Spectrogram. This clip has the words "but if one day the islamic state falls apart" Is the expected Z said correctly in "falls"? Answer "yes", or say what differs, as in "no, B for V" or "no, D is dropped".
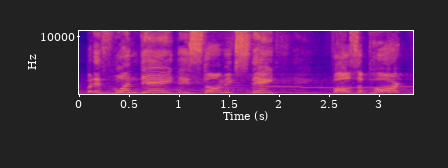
yes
